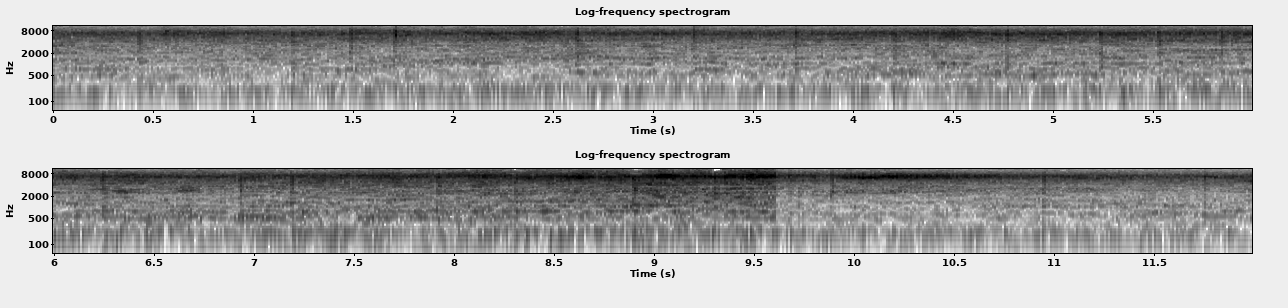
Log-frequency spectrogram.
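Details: Steady guitar-led music plays throughout with some speech mixed in, and no clear animal voice stands out.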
